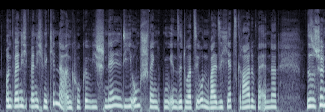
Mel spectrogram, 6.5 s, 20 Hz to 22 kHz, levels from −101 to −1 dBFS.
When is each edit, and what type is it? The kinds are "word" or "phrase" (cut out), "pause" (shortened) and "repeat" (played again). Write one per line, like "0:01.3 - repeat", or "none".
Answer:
0:05.1 - word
